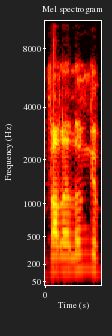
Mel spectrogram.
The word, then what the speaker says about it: Vallelunga: are we doing steve uh pleased you said valar lunga before i did for pronunciation thank you very much yeah interesting circuit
